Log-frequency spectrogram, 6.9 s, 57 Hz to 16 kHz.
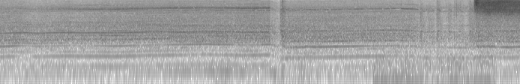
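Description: A race car engine in the rFactor 2 racing sim revs steadily at high pitch, holding a sustained tone in fifth gear with a short dip partway through and a heavier rumble near the end.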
